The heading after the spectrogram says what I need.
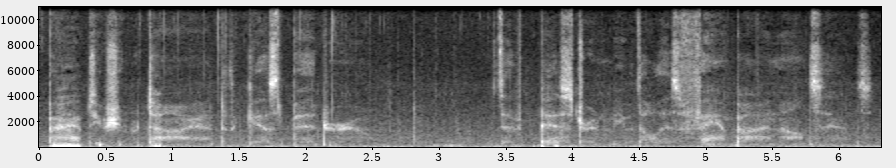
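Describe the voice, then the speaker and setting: A man playing a lonely, brooding Southern gentleman vampire in an intimate audio roleplay, with a Southern US accent, a breathy voice and genteel, old-fashioned phrasing. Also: normal speed, lightly acted. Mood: dismissive, weary. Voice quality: breathy, whispery.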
